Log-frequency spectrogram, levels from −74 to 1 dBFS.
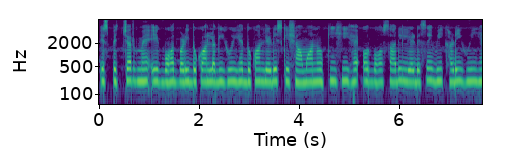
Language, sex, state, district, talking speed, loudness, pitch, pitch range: Hindi, female, Bihar, Kishanganj, 195 wpm, -23 LUFS, 210 Hz, 205-215 Hz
